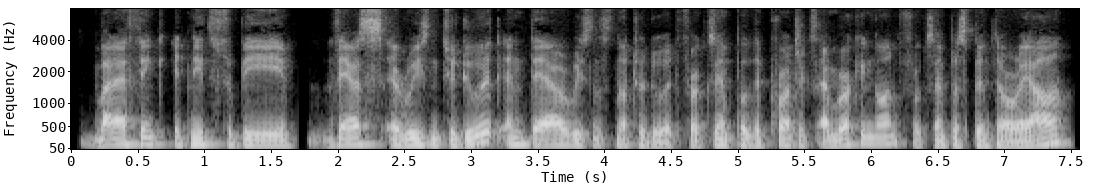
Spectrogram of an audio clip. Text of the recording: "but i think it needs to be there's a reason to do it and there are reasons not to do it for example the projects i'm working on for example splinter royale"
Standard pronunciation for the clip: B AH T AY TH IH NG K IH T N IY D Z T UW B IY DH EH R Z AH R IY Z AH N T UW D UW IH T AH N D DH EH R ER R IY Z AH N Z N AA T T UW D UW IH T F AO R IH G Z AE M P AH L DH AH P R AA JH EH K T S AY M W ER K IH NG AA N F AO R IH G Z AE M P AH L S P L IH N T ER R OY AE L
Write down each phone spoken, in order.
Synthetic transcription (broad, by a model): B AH T AY TH IH NG K IH T N IY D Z T UW B IY DH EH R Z AH R IY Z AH N T UW D UW IH T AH N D DH EH R R IY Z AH N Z N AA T T UW D UW IH T F AO R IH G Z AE M P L DH AH P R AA JH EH K T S AY M W ER K IH NG AA N F AO R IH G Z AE M P L S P IH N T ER R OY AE L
